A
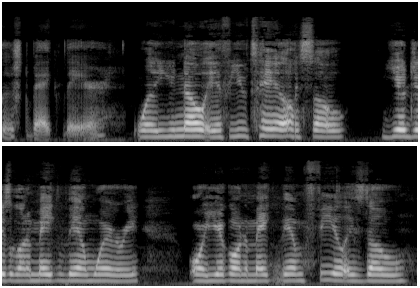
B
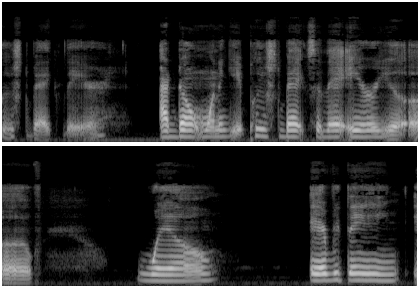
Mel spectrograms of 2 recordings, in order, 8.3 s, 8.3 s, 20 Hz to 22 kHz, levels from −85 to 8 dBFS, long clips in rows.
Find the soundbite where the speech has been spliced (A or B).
A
